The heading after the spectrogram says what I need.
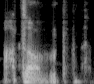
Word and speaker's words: autumn: The N is silent.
